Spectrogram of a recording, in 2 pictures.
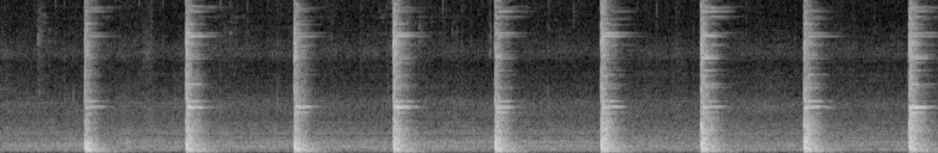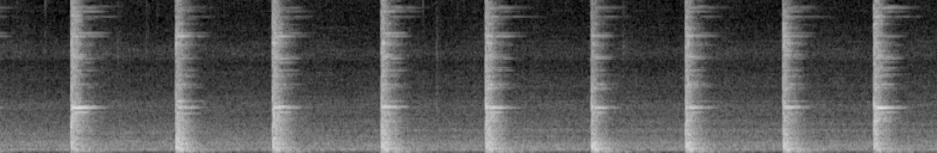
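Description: Blacksmith's hand hammer forging hot iron on an anvil: about eighteen steady, evenly spaced blows, roughly one and a half a second, starting about half a second in, each with a short metallic ring.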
